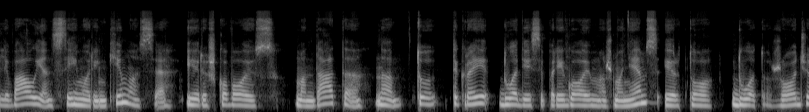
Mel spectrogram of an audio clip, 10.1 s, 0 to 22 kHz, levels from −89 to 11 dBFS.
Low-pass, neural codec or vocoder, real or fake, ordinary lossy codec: 14.4 kHz; none; real; Opus, 24 kbps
